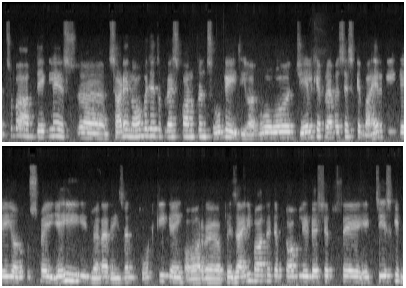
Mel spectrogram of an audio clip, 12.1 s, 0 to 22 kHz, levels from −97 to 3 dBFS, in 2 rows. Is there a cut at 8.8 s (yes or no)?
yes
